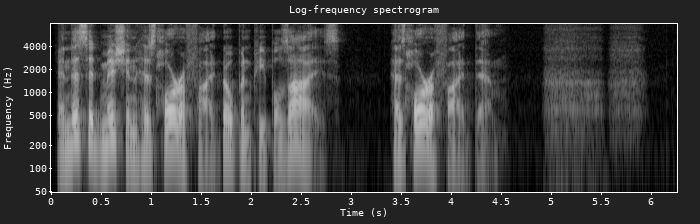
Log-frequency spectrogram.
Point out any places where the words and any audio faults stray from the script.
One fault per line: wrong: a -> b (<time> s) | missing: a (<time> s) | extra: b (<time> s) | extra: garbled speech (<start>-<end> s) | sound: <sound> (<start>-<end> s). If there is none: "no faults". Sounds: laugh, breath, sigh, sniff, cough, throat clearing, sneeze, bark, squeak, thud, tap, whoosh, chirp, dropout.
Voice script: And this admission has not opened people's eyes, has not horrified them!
wrong: not -> horrified (1.1 s)
missing: not (3.6 s)
sound: breath (4.9-6.0 s)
